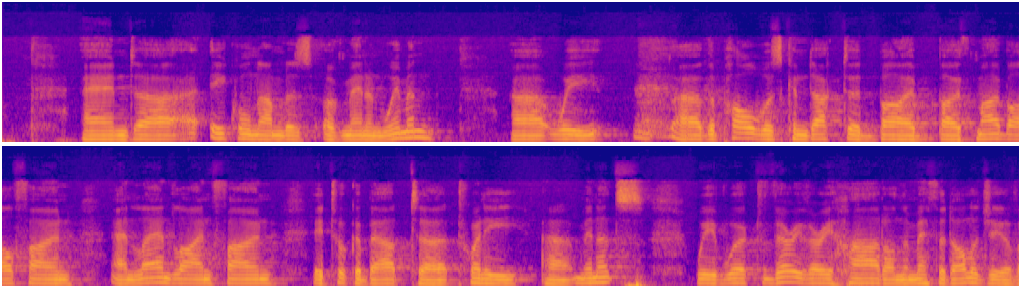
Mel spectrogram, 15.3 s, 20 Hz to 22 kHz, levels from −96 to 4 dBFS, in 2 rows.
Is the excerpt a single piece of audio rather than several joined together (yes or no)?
yes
